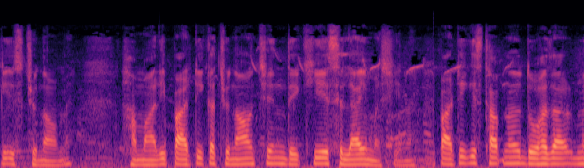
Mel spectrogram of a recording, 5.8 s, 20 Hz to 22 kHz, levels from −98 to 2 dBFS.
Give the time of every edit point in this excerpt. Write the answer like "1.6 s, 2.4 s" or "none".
4.4 s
